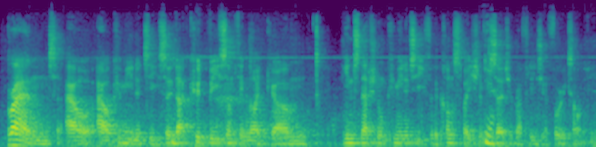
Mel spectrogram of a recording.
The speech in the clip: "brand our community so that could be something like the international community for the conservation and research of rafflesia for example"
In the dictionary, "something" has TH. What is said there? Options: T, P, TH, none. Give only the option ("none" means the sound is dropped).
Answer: TH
